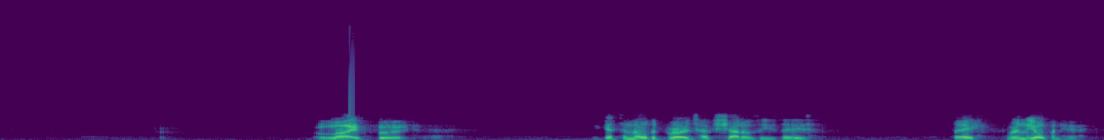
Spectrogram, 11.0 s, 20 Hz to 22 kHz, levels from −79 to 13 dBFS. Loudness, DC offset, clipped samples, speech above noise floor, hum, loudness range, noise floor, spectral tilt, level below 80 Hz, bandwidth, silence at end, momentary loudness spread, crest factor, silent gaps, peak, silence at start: -17 LUFS; under 0.1%; under 0.1%; 58 dB; none; 3 LU; -74 dBFS; -2.5 dB/octave; -70 dBFS; 6.4 kHz; 0.3 s; 12 LU; 20 dB; none; 0 dBFS; 3.2 s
